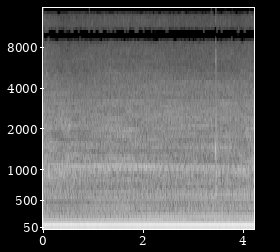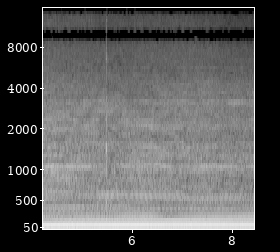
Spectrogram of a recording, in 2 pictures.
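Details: 1980 Ferrari 308 GTSi, cold start after sitting outside, being recommissioned: smooth low drone held at a raised speed with no knocks or misses. The idle went into the mid-to-upper teens, then returned; a normal cold fast idle.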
